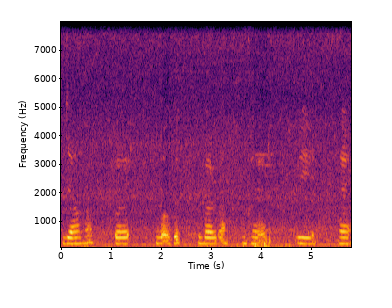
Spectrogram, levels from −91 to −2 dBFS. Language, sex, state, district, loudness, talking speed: Hindi, female, Punjab, Fazilka, -17 LUFS, 70 wpm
